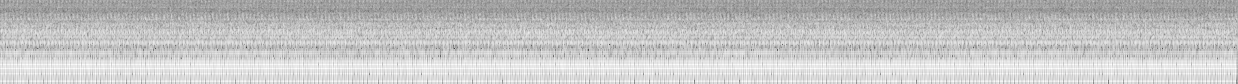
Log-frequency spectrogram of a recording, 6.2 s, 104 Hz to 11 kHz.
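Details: Nebulizer compressor recorded as 20 minutes of sleep white noise: steady mechanical hum with a fast, even pulsing buzz underneath as the nebulizer runs.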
